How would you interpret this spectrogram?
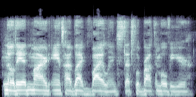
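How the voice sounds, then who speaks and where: A man's voice: low-pitched, level tone, fairly quick, fairly bright tone. A man arguing his point steadily and earnestly as a panelist in a live online debate. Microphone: remote call audio.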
